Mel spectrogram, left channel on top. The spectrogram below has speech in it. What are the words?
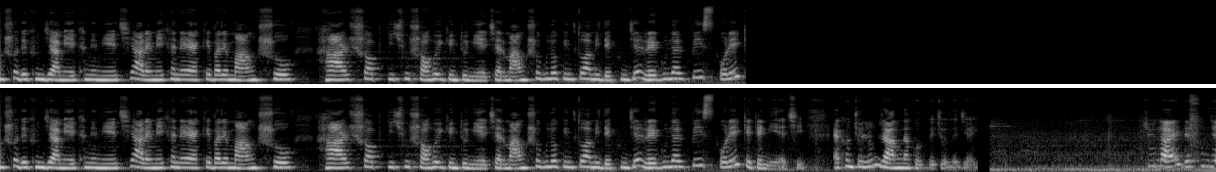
দেখুন যে আমি এখানে নিয়েছি। আর আমি এখানে একেবারে মাংস, হাড় সব কিছু সহই কিন্তু নিয়েছি। আর মাংসগুলো কিন্তু আমি দেখুন যে রেগুলার পিস করেই কেটে নিয়েছি। এখন চলুন রান্না করতে চলে যাই। চুলায় দেখুন যে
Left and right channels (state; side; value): drops out; left; at 7.5 s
